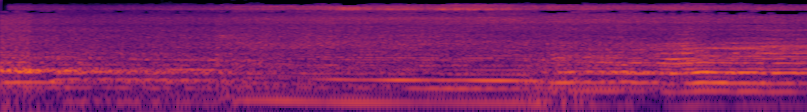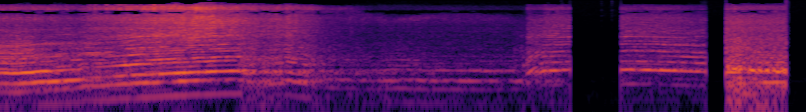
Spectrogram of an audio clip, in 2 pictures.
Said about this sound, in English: I still have to get used to the sound of a McLaren engine, the Mercedes engine in the McLaren again.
